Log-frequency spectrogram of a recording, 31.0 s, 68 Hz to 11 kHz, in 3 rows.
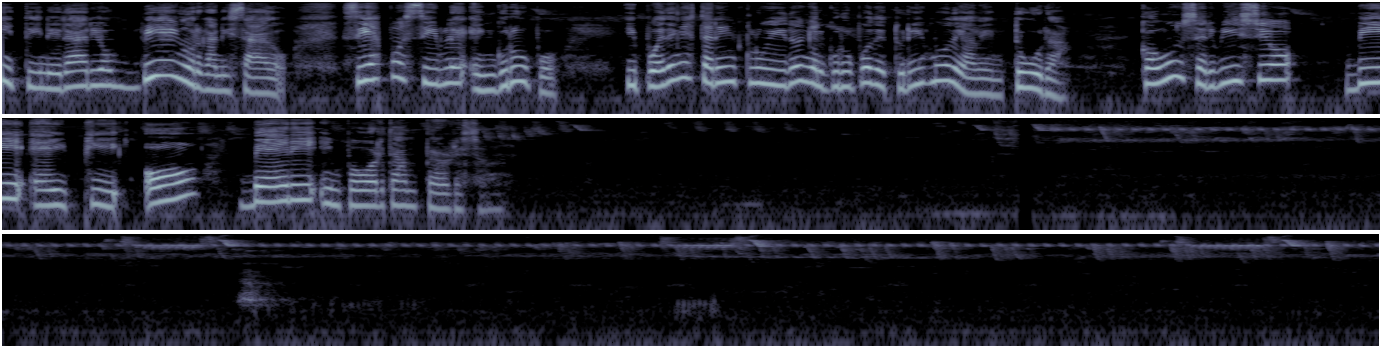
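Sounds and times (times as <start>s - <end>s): birds and insects chirping: 0.0s - 31.0s.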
